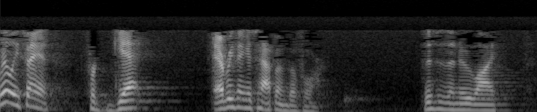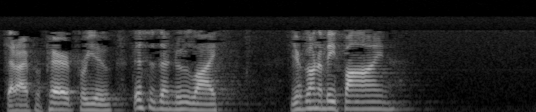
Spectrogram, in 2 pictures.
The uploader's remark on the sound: Recorded in the MPPC sanctuary on Sunday, January 23, 2022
